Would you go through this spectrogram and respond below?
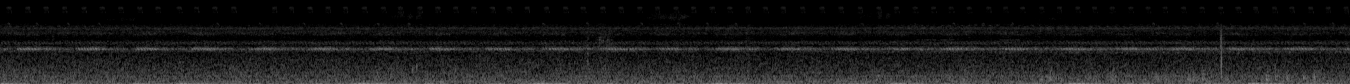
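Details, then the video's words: Evening cricket chorus near a deck, with steady high chirps pulsing around twice a second, a faint hiss above, a low rumble beneath and a brief click late on. "Cricket Sounds"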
